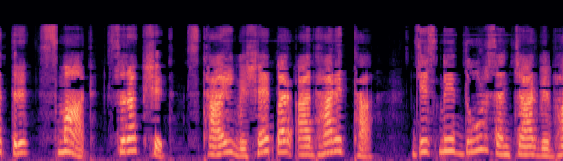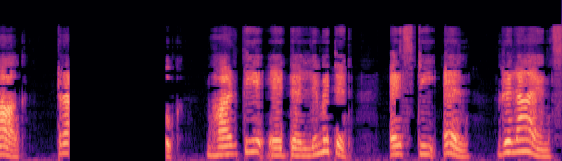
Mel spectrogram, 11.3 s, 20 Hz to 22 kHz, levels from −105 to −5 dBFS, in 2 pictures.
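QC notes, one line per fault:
throughout: HE-AAC compression, heavy. The treble appears rebuilt by spectral band replication, copied up from lower bands, so sibilants sound gritty and metallic, with nothing above 11.1 kHz. This likely comes from HE-AAC at a very low bitrate, consistent with roughly 12 kbps.
6.33–7.30 s: audio dropout to silence. The speech cuts off abruptly and returns mid-flow after about 0.97 s of silence with no room tone, which points to a likely loss of input while the recorder kept writing silence. Content in the gap is gone.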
